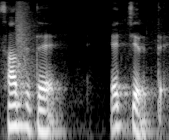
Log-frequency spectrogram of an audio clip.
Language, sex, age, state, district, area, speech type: Kannada, male, 60+, Karnataka, Chitradurga, rural, spontaneous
